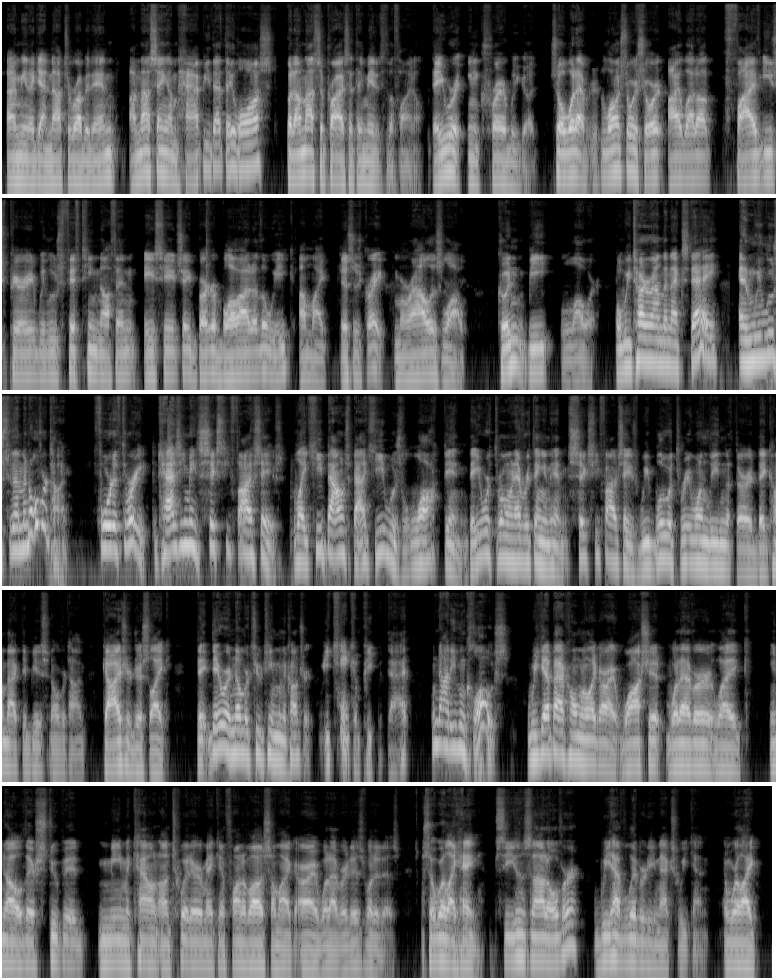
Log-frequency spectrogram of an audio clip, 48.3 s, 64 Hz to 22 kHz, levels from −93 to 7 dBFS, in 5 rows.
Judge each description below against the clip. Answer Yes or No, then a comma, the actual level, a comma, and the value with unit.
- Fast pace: Yes, fast, 235 wpm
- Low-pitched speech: Yes, low, 110 Hz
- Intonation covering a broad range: Yes, wide, 6.4 semitones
